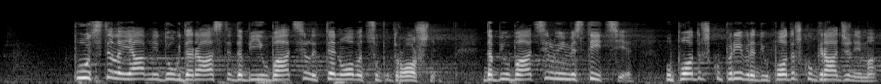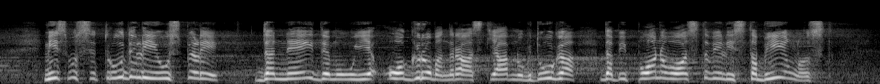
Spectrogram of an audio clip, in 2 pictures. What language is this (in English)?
Serbian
